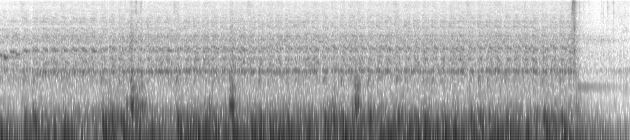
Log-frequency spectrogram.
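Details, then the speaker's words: Muscle truck with new Holley Sniper EFI, cold start with one throttle bump: engine catches and runs lumpy with irregular firing, then drops away. Hard first cold start, fine after a second key cycle; owner suspects fuel pressure or too-lean enrichment. "This is the part of the startup that I may have to work on, is just that first start. Once it does a second key cycle, it's good."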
